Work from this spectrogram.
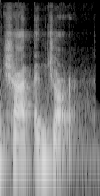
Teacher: Affricates sounds produced by combining two manners of articulation, namely a stop followed by a fricative. Even though affricates involve two different processes, they function as a single sound because they are produced by one articulatory movement.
